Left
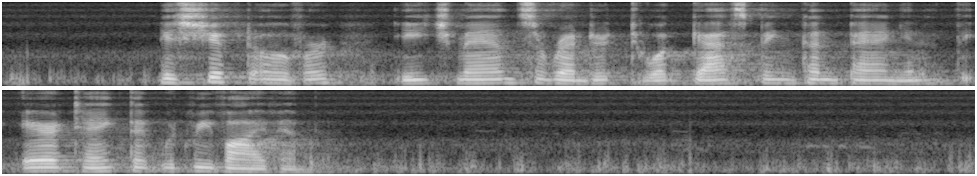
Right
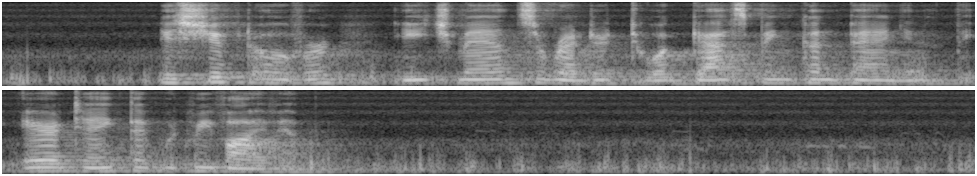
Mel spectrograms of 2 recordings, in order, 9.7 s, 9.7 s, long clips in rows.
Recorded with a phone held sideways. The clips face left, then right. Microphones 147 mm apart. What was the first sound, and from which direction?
A man speaking, 50° left (ahead or behind).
